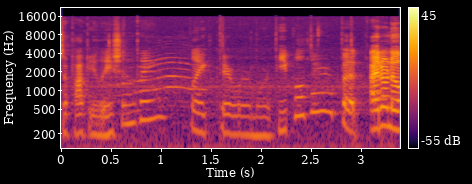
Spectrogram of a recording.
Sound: meows

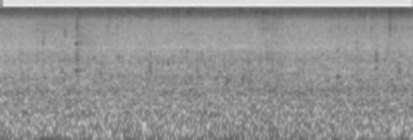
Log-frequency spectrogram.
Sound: none

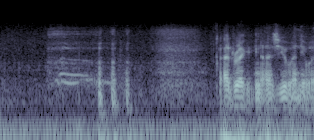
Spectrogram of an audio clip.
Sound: Charles chuckles

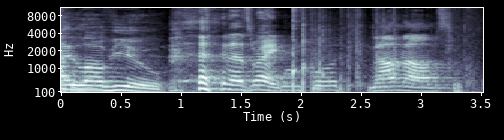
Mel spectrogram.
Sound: chuckles

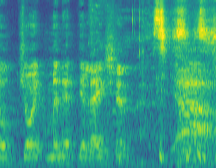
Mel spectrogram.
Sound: laugh

